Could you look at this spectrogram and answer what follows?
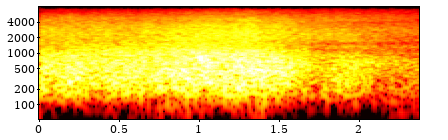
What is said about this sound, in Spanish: Estoy al lado del mar, estoy en la orilla del mar, estoy en la playa. Estoy en la playa, chicos,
